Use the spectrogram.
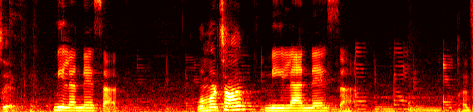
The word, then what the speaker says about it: milanesa: who to ask hey Alison how do I pronounce it milanesa one more time Mila that's how you doing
